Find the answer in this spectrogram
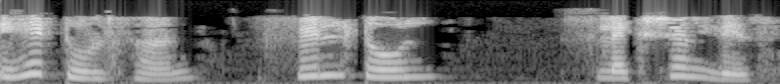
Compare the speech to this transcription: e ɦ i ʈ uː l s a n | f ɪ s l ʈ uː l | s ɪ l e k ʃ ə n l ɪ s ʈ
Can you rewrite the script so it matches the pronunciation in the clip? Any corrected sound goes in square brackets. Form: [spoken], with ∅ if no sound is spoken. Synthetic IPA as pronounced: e ɦ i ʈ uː l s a n | f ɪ [∅] l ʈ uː l | s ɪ l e k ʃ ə n l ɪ s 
